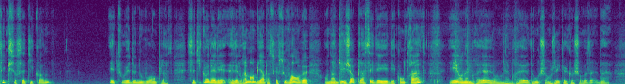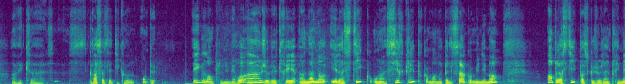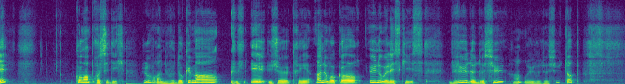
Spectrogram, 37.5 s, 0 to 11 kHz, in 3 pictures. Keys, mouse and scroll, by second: 20.2-22.8 drag, 27.4 click, 28.8 click, 31.3 click, 32.4 click, 34.3 click, 35.6 click.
